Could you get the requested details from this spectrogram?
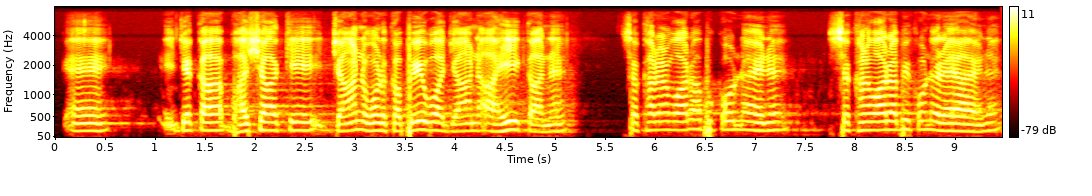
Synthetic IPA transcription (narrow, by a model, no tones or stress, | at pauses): ɛ̃ː | d͡ʑeːkabʱaːʃakʰeːd͡ʑaːnɦʊəɽ̃kʰɐpeɦʊad͡ʑaːnaːɦekaːnɪ̆ | sɪkʰəɾəɽ̃ʋaːɾabɪkoːnaːɦɪnɪ̆sɪkʰəɽ̃ʋaːɾabɪkoːnɾɐɦijaːɦɪnɪ̆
